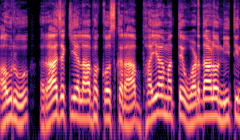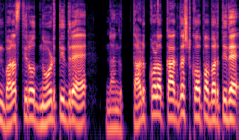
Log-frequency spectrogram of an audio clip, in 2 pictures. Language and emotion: Kannada, angry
